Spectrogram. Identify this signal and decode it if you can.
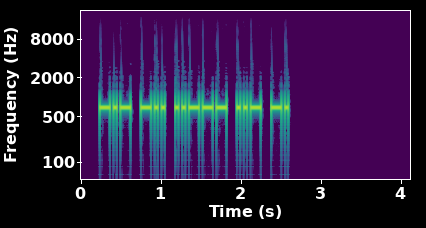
Morse code, heard as a keyed tone, about 28 wpm, 700 Hz. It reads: KD2UN
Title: USA Call Signs - 5 Characters - Repeated 3x - 28wpm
